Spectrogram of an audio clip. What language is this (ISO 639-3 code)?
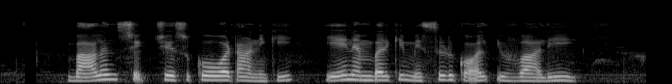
tel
